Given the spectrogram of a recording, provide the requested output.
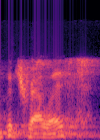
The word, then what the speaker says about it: Petrelis: My name is Michael Petrelis. My surname is spelled P-E-T-R-E-L-I-S.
